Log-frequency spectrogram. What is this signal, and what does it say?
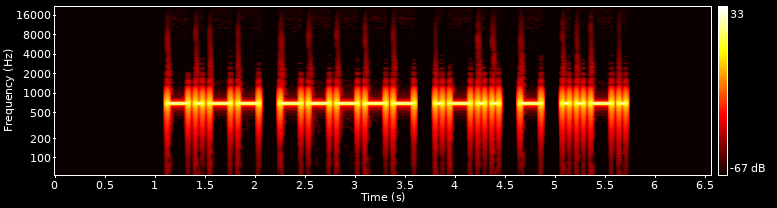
Morse code, heard as a keyed tone, about 17 wpm, 700 Hz. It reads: Y0LTF
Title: Code Groups - 5 Letter:Numbers - 17wpm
